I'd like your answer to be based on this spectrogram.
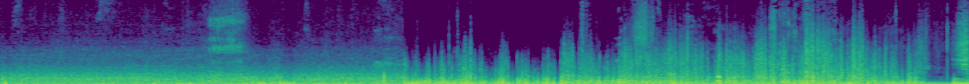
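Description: Strong gusts buffet the microphone in a continuous loud roar at an outdoor spot, with heavy low rumbling throughout and harsher bursts in the second half.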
